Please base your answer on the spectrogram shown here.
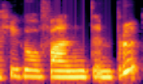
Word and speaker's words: Hugo van den Broek: like to introduce you to today's guest uh Hugo Van Damme Brook is that pronounced correct yeah uh Hugo is a former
